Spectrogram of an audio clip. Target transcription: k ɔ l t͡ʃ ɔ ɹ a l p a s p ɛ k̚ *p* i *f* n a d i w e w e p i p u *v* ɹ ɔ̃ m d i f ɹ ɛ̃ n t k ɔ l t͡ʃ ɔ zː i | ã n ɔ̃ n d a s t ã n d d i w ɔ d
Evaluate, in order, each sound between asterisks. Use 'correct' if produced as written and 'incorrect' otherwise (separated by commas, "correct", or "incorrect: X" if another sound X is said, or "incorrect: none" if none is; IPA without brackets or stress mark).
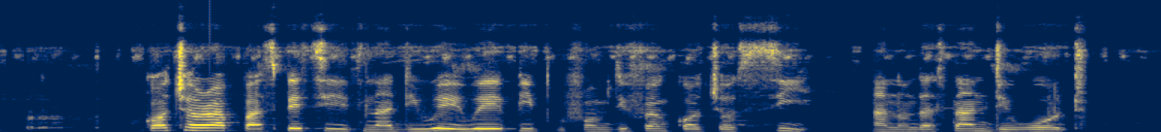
incorrect: t, incorrect: v, incorrect: f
